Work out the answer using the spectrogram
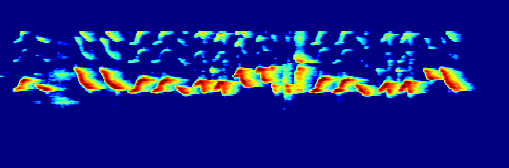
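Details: Trinidad bullfinch, the chestnut-bellied seed finch, delivers a steady five-second string of bright, swooping whistled notes at a brisk even pace, ending cleanly in silence.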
